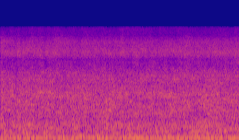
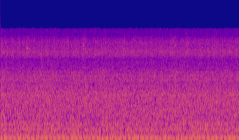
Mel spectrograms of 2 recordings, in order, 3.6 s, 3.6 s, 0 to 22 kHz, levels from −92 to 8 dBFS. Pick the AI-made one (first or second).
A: first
